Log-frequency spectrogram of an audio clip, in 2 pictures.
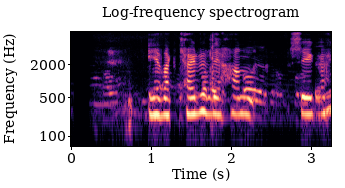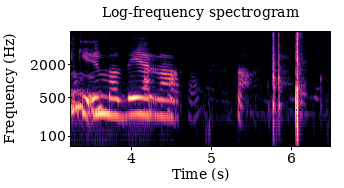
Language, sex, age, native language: Icelandic, male, 12, Icelandic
